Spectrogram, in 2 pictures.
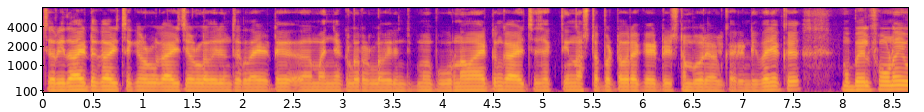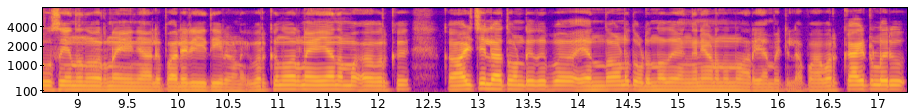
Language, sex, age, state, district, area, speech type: Malayalam, male, 18-30, Kerala, Kozhikode, urban, spontaneous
